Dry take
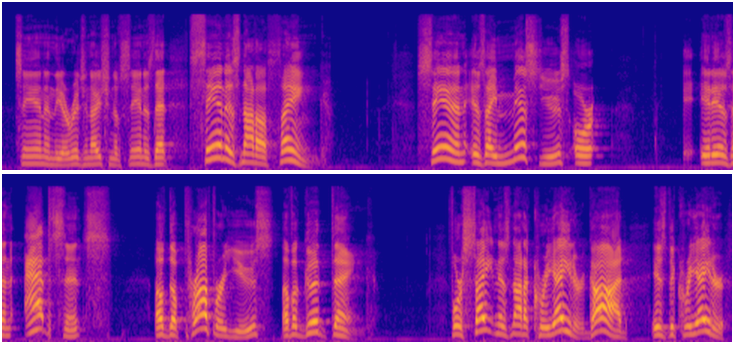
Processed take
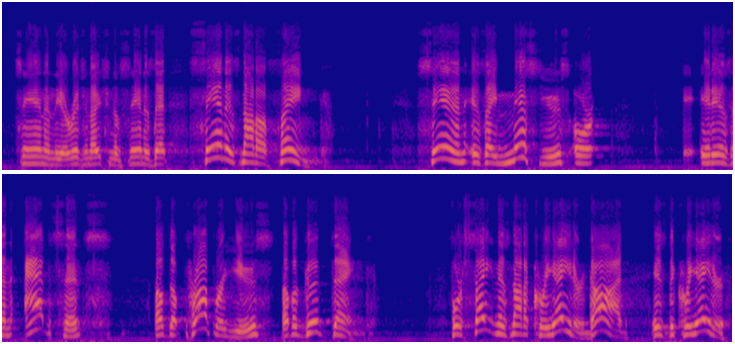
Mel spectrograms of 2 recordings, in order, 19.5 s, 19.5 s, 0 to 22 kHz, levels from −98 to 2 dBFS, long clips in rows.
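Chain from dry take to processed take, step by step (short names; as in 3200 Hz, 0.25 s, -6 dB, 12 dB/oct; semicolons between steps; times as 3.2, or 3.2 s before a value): Wiener smoothing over 15 samples; ripple EQ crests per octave 0.88, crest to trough 14 dB; compressor 12:1, threshold -29 dBFS, peak gain reduction 19.5 dB; gain -5 dB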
